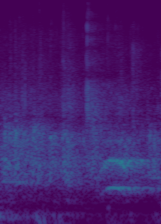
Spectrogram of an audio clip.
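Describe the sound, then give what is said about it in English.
A crowd claps steadily for a pastor coming up to share, in a dense, even patter of applause that holds a consistent level throughout, with a faint brief tone briefly rising above it near the end. “Yeah, let's clap one more time awkwardly for him.”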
